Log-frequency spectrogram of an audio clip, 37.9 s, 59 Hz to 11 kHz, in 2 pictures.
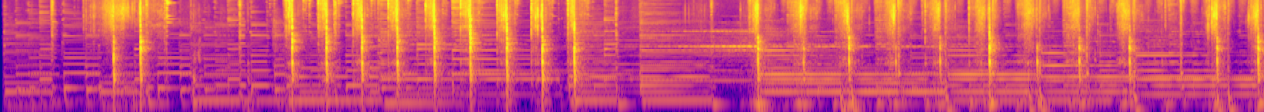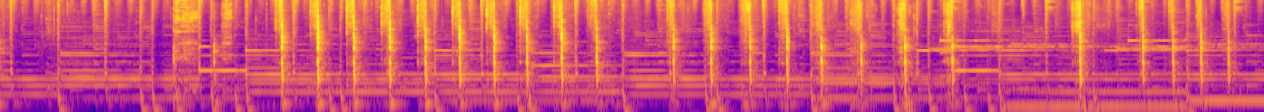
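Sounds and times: knife chopping on wooden board: 1.6 - 2.3, 4.3 - 8.8, 11.2 - 17.1, 18.1 - 19.2, 21.5 - 28.2, 29.0 - 33.5, 35.0 - 35.4, 36.0 - 37.5.

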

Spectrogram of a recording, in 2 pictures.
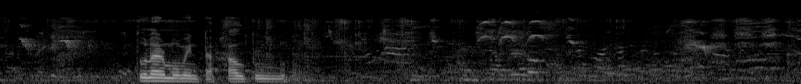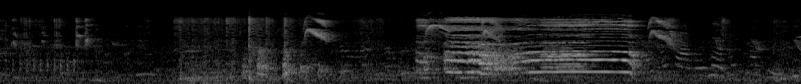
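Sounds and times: rooster crowing: 12.2 - 14.5.

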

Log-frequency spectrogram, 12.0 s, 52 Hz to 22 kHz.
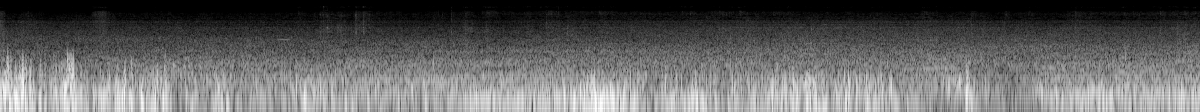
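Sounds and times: wind buffeting microphone: 0.0 - 2.4, 5.1 - 12.0.

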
